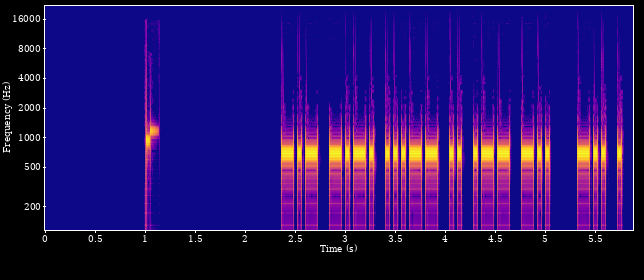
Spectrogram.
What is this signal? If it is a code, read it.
Morse code, heard as a keyed tone, about 30 wpm, 700 Hz. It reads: KC3IWD DE
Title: USA Callsign DE Callsign - 6 Characters - 30wpm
